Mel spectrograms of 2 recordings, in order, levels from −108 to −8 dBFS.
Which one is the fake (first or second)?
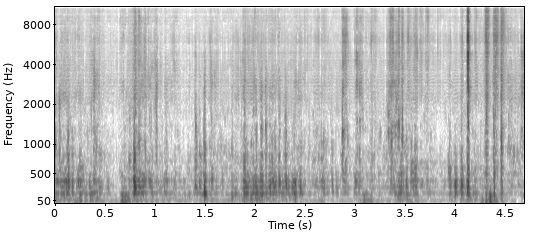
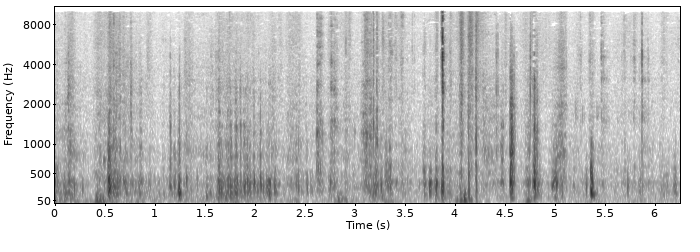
first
